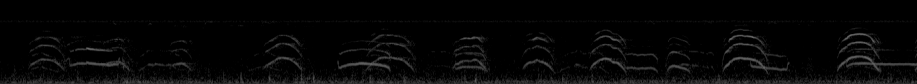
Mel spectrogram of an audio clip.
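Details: Newborn kittens, left alone while their mother looks for food, call to her in hunger; thin repeated arched mews, close to one a second, softer and irregular, with faint background hiss.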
